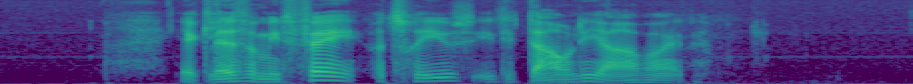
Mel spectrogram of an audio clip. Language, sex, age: Danish, male, 51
